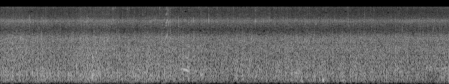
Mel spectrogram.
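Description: Heavy tropical rain pouring down onto a flooded street: a steady, even hiss of rain.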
